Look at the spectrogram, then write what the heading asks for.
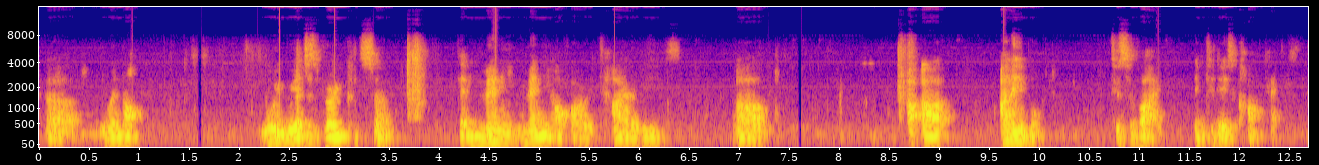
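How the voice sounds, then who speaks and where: Man, deep voice, halting earnest speech, dull faint-noise recording. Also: fairly even intonation, a little mellow. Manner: earnest, halting, repeats words. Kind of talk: press conference statement. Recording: distant mic, dull, noisy room.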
